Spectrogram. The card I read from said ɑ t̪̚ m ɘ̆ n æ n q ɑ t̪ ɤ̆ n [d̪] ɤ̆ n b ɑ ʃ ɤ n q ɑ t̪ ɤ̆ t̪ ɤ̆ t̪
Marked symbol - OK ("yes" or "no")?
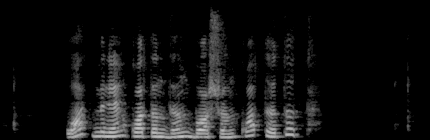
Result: yes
